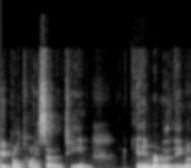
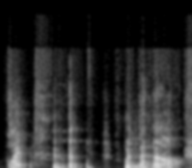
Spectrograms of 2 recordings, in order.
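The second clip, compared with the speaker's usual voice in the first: high-pitched stunned outburst, breaking into laughter; astonished disbelief; 3 dB louder, slower than usual. Retold or imitated. Telling viewers about the surprise jackpot, astonished and laughing. Acting out his reaction to jackpot.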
